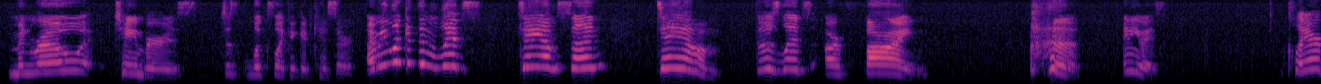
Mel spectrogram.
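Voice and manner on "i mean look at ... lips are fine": high, loud fangirl squeal; excited gushing. Real, not acted. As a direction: swoon loudly over his lips. Gushing over actor's lips.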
